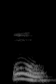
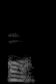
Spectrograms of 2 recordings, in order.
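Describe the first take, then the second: First: O with circumflex, closed and rounded. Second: O with acute accent, opened like "aw". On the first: Teacher explains the circumflex, closed O. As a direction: say O tight, as in Spanish. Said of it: "acento circunflexo". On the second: Teacher contrasts it with circumflex, open O. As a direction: open throat and mouth on O. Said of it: "con la tilde tiene sonido de". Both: Shown as a demonstration.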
